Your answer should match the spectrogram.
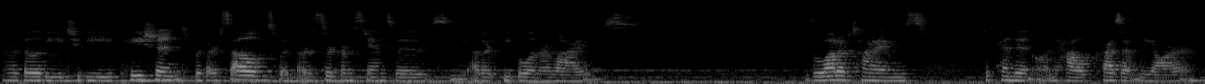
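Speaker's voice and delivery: calm meditation voice with long pauses; unhurried, even guidance into stillness; guided meditation. Acted. Yoga teacher settling students into breath and patience, guided meditation.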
